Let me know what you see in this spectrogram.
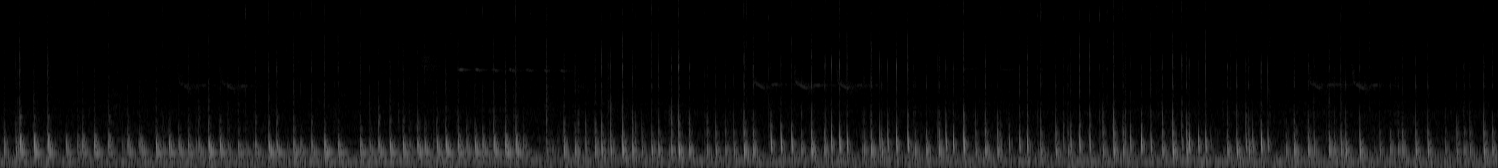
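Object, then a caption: Wooden dock planks. Fingertips with long blue acrylic nails tap rapidly with both hands on weathered grey wooden dock planks that sound solid. The taps are short, dry and dense, with a woody low-mid thud and almost no ring. A steady low hum runs under the first five seconds before dropping away, and faint chirps sit higher up throughout.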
